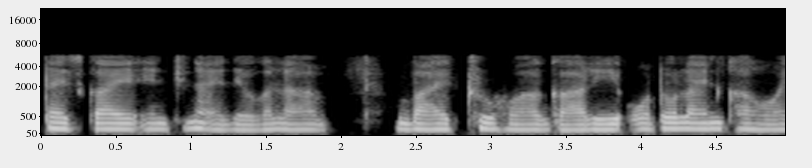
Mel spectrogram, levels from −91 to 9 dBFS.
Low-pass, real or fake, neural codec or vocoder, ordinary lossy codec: 5.4 kHz; fake; codec, 44.1 kHz, 7.8 kbps, Pupu-Codec; none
